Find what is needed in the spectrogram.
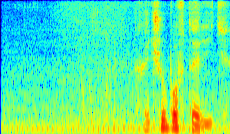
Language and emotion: Russian, neutral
